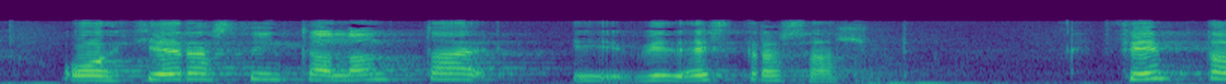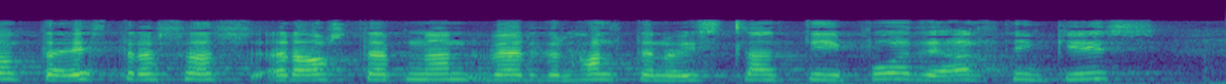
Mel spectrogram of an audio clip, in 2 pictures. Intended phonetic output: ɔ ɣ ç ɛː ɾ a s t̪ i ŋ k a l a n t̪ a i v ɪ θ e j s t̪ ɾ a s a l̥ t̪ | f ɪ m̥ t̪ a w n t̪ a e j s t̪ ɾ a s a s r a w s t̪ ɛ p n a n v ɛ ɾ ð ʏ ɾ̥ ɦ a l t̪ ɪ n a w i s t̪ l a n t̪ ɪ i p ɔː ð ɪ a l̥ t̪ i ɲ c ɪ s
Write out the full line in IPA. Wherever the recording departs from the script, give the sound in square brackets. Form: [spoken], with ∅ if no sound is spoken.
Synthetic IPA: ɔ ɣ ç ɛː ɾ a s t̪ i ŋ k a l a n t̪ a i v ɪ [ð] e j s t̪ ɾ a s a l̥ t̪ | f ɪ m̥ t̪ a w n t̪ a e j s t̪ ɾ a s a s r a w s t̪ ɛ p n a n v ɛ ɾ ð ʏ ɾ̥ ɦ a l t̪ ɪ n a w i s t̪ l a n t̪ ɪ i p ɔː ð ɪ a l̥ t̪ i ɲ c ɪ s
